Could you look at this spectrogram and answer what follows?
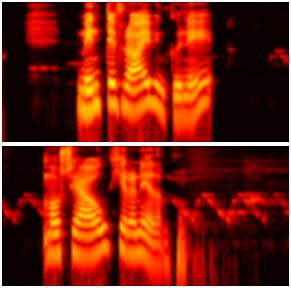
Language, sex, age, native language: Icelandic, female, 30-39, Icelandic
